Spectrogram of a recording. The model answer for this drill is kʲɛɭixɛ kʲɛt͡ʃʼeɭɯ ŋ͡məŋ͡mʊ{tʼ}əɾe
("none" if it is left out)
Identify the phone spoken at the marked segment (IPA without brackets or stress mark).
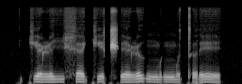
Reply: tʼ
